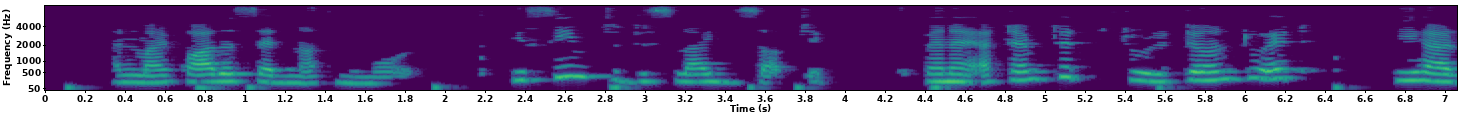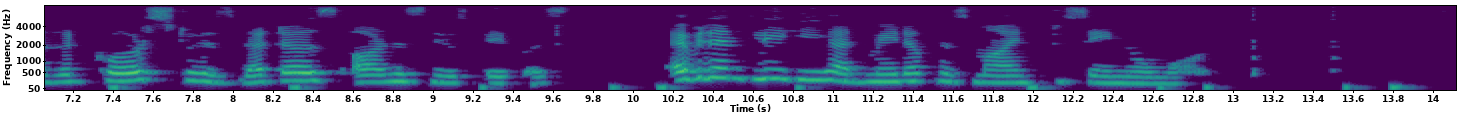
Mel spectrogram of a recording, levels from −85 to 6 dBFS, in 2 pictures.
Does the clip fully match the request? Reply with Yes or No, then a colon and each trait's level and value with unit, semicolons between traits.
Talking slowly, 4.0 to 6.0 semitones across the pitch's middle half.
No: average, 165 wpm; average, 4.3 semitones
